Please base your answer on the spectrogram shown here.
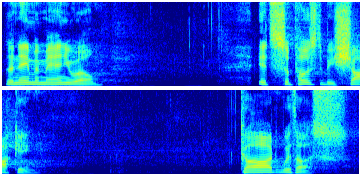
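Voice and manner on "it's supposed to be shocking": ordinary talk, nothing marked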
